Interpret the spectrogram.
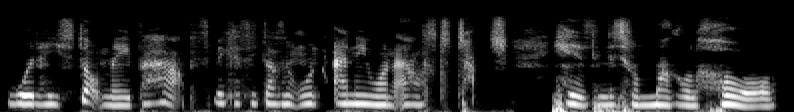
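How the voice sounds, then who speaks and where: A woman's voice: mid-range voice, steady tone, unhurried, no room sound, lo-fi sound, lightly acted. A woman voicing a menacing male wizard villain in a storybook reading, a crude bully with a mocking, hissing delivery. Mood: sneering, menacing.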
